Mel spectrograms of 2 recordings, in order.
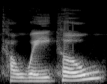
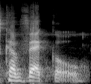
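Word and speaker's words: Kaweco: It's not caveo, it's caveco.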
